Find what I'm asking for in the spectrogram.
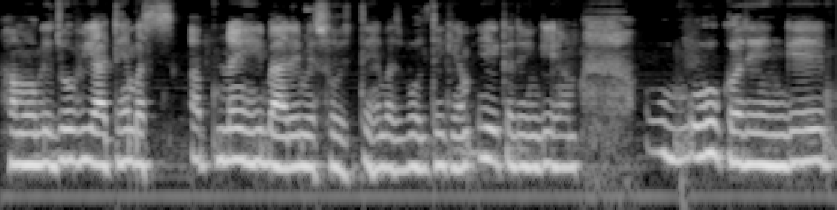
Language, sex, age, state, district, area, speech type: Hindi, female, 30-45, Uttar Pradesh, Chandauli, rural, spontaneous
